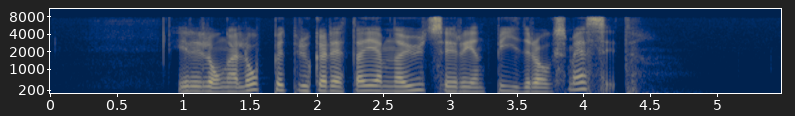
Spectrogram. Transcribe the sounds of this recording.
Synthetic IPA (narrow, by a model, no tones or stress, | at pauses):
ɪd̪ɛlɔŋːalɔpːət̪̚bɾʉ̟ːkaɖɛt̪ːajɛmnaʉ̟ːt̪sɛjɾeːnt̪̚biːd̪ɾɑːɡsmɛsːɪ̰t̪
